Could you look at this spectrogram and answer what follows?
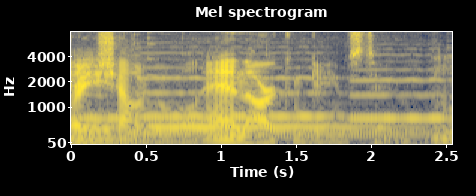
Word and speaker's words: Ra's al Ghul: Razon Ghoul. No, Ra's al Ghul.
